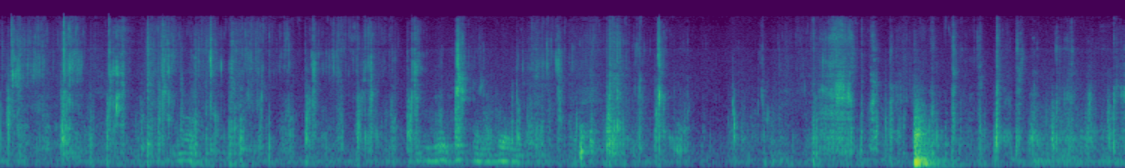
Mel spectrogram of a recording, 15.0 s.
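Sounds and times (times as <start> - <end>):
dull low thump: 12.2 - 12.6.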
